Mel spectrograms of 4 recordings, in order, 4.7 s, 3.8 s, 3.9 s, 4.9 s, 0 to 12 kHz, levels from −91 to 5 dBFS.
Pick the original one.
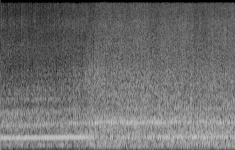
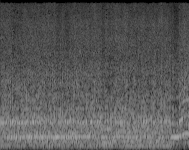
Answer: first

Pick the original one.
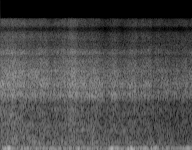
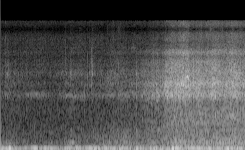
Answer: second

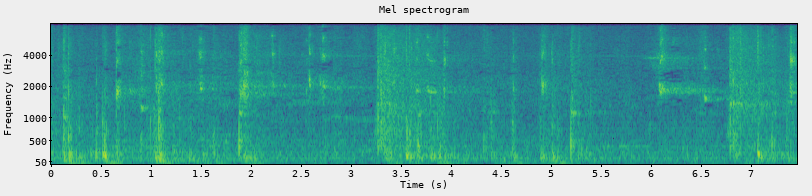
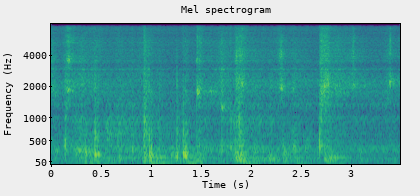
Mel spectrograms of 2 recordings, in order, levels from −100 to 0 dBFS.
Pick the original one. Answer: first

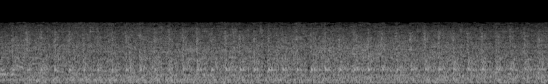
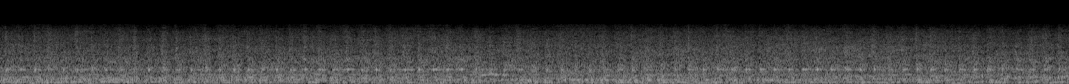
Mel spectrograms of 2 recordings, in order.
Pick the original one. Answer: first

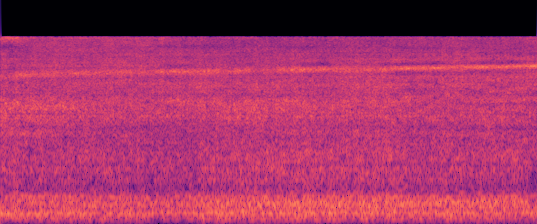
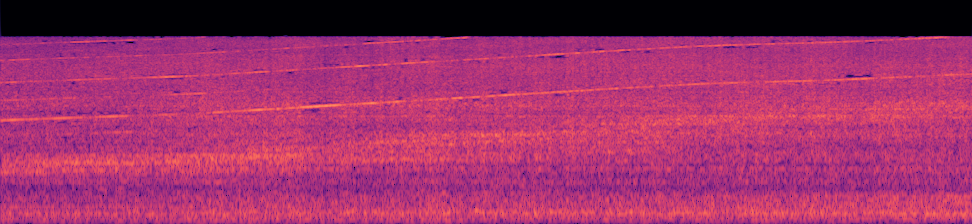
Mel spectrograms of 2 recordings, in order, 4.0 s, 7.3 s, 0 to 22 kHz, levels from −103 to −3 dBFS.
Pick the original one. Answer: second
